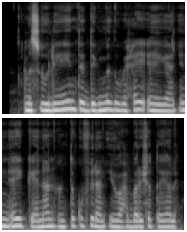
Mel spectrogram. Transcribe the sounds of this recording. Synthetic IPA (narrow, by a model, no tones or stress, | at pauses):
mɐsuːlɪjiːnt̪ʰɐd̪ɛɡmɐðʊwɑħɑjʔɛːɣaːnɪnɛjkʰɛːnaːnʕʊnt̪ʰɐkʰʊfɪlɐnijwɑħbɐɾɐʃɐt̪ʰɐjɐlɛ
